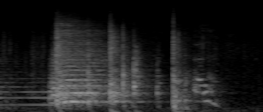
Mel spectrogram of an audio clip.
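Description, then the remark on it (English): A low droning tone gives way to a loud, heavy crash as a new wooden pigeonhole cabinet topples from the wall after a cleaner shuts the door, followed by several sharp knocks and a clattering thud as assignment cards scatter over the floor, fading out. “Later, a cleaner shuts the door, and the new pigeonhole cabinet topples from the wall.”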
